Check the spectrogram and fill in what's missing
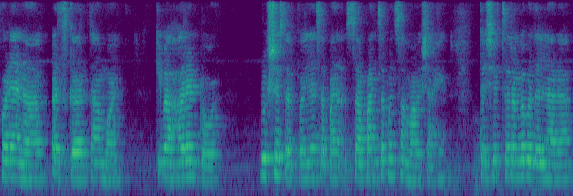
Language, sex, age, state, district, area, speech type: Marathi, female, 30-45, Maharashtra, Akola, urban, spontaneous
